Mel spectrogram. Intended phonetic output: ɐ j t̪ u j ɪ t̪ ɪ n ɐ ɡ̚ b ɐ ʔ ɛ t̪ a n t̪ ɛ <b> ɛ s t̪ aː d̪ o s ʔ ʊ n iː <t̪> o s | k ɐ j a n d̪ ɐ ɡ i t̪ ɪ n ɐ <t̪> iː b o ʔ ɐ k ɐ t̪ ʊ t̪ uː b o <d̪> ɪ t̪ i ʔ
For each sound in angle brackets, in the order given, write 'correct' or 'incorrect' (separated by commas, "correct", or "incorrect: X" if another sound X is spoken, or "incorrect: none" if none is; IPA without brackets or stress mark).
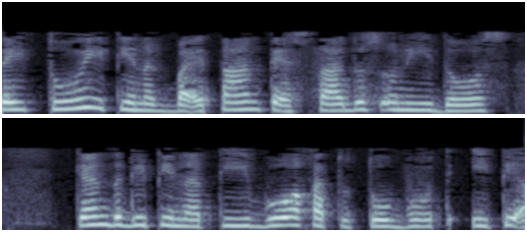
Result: incorrect: none, incorrect: d̪, correct, incorrect: t̪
